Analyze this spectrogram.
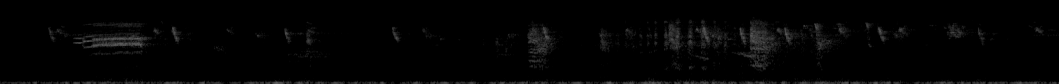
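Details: Azure-winged magpie makes a loud rasping call at the start, then a long run of harsh, chattering bursts and short scratchy notes, apparently from several birds.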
